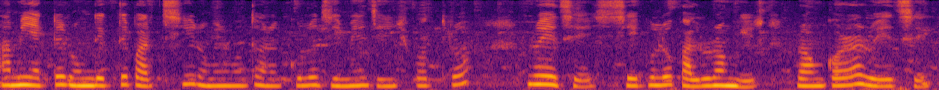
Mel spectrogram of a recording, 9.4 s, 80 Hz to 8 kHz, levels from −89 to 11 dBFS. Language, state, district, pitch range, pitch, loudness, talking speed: Bengali, West Bengal, Alipurduar, 225-250 Hz, 235 Hz, -14 LUFS, 110 wpm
